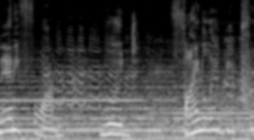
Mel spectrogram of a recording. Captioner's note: child laughing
